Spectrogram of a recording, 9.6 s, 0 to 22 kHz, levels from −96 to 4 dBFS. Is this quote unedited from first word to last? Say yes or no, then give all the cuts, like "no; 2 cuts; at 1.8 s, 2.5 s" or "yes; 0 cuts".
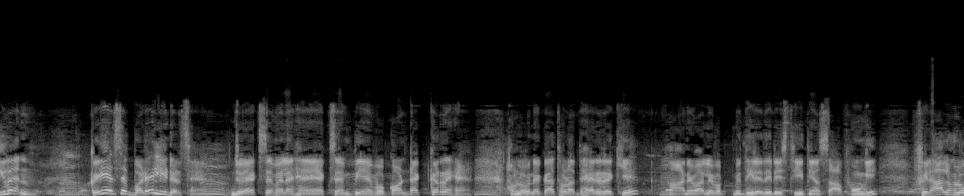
yes; 0 cuts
